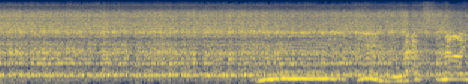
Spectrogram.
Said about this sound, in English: we're going to mix all of this lusciousness together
